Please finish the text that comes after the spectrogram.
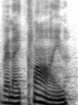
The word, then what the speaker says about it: Rene Klein: By the way, I believe you're meant to say Rene Klein. I believe. So is it Klein? Yeah, I think so, because Aiden's giving me, is teaching me how to say it, because he's come in chat.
